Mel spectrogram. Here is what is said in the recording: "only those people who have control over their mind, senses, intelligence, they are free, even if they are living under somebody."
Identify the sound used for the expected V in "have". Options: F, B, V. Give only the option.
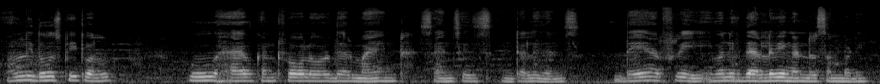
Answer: V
